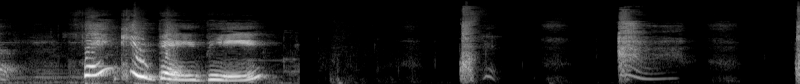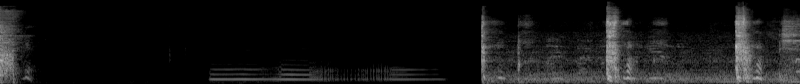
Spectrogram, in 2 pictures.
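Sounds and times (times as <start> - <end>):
baby sneezing: 4.6 - 5.1, 6.2 - 6.9, 8.0 - 8.5, 12.8 - 13.1, 14.0 - 14.7, 15.4 - 16.0.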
